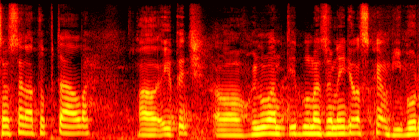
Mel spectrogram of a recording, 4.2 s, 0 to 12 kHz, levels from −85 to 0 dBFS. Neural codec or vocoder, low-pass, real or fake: codec, 24 kHz, 1 kbps, SNAC; 10.8 kHz; fake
